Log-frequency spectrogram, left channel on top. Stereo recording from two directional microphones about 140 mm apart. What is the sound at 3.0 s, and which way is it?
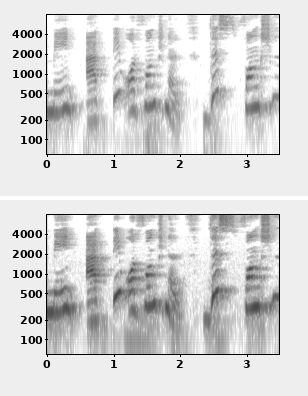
Speech, 55° left (ahead or behind).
